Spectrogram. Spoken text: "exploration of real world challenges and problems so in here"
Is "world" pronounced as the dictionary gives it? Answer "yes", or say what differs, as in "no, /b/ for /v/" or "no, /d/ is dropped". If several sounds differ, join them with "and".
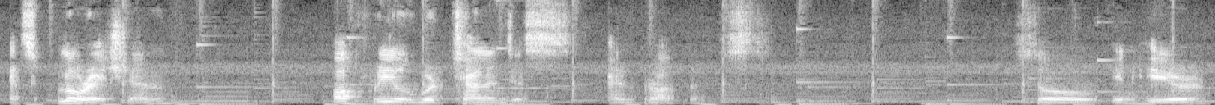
no, /l/ is dropped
